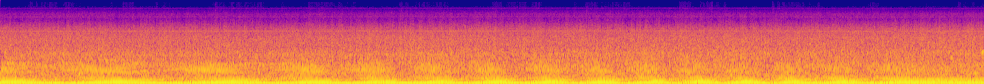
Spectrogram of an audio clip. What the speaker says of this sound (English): You listen for it to kind of bog down, and you spin this back in a couple turns.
